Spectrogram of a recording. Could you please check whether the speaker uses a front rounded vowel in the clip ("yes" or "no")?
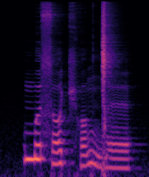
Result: no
